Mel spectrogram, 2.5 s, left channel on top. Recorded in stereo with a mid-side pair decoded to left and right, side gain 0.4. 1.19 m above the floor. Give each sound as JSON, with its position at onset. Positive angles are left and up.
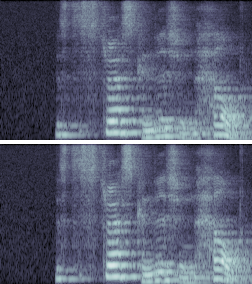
{"t": 0.6, "sound": "a man speaking", "azimuth_deg": -40, "distance_m": 1.2}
